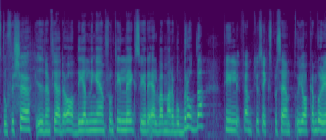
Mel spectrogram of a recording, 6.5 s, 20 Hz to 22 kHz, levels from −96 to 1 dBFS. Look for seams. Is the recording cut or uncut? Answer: uncut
